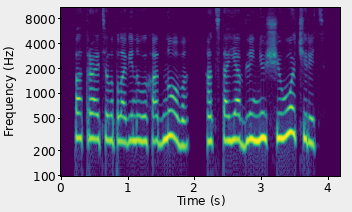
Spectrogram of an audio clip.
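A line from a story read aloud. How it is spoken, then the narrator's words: Tearful shout. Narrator (Russian): Размазывая слезы по красному лицу, крикнула девушка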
